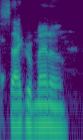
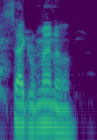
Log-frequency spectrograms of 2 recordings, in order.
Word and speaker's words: Sacramento: Sacramento. – Oh, see, you didn't say your T. – So it sounds more like a D. – Yeah. – Sacramento.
